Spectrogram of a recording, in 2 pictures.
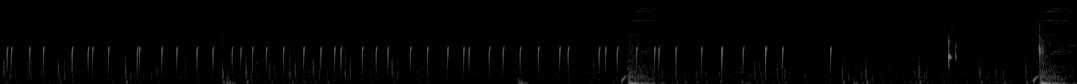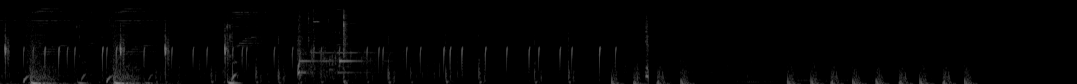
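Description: Quick, light footsteps tap steadily on a hard floor.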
